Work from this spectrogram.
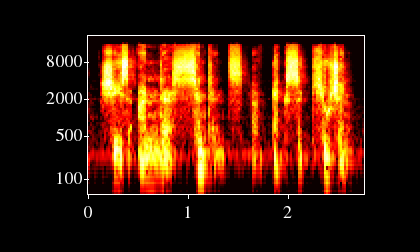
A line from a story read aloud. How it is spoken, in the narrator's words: He looked anxiously whispered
